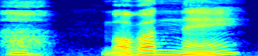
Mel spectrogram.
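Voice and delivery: gasped, high, loud, quick discovery; exclaiming to son. Acted. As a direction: burst out in Korean with delighted discovery. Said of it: "I would say".

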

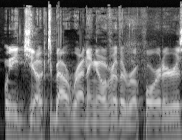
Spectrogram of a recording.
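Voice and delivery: ordinary talk

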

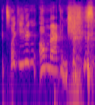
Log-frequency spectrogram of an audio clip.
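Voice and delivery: high, eager agreement; excited agreement. Real, not acted. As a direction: jump in with delighted agreement.

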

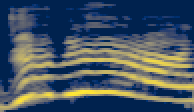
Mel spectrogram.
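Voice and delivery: high, loud scandalised cry of his name; playfully scandalised; mock shocked shout. She protests his flirting.

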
